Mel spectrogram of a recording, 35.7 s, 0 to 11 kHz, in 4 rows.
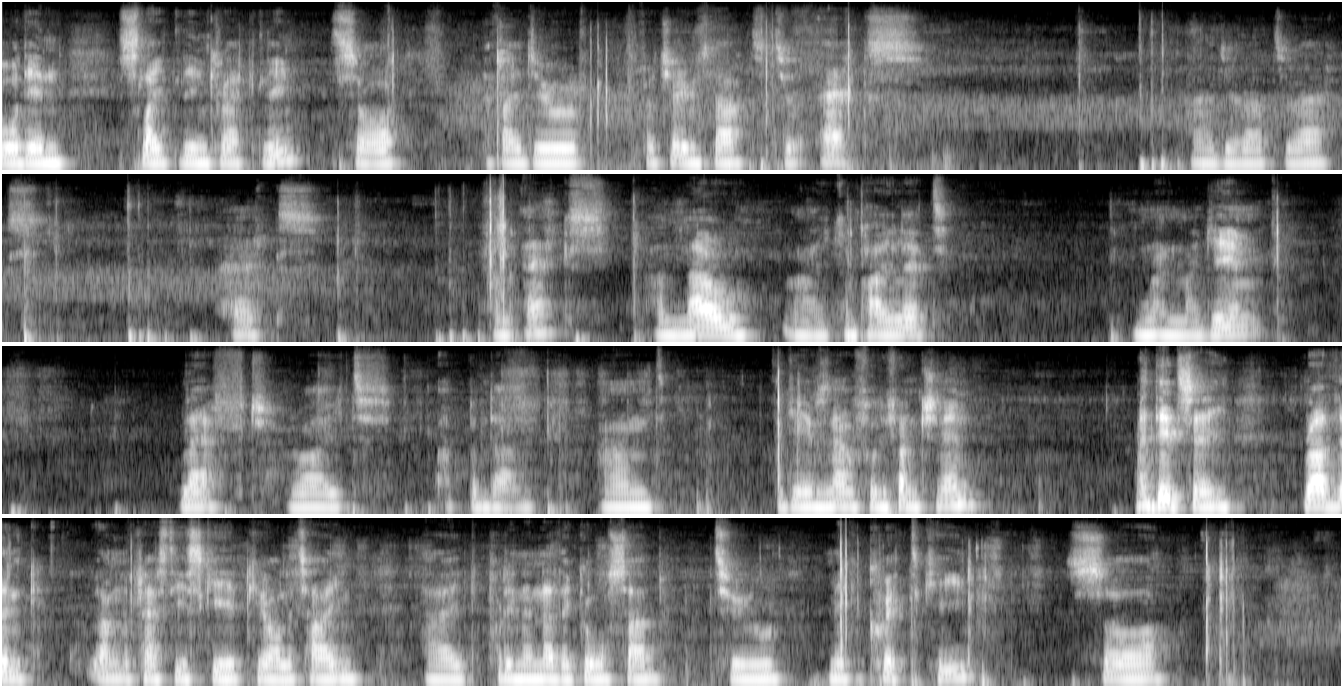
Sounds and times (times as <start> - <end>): Speech: 0.0 - 6.2, 7.9 - 9.2, 10.4 - 11.1, 12.2 - 15.3, 16.5 - 17.4, 19.1 - 22.4, 23.0 - 24.4, 25.4 - 34.7.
